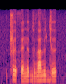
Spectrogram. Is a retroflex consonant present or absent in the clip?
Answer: present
